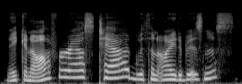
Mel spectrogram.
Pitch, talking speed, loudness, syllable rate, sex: 250 Hz, 250 wpm, -18 LUFS, 6.4 syllables/s, female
